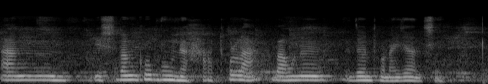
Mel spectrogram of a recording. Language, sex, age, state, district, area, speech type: Bodo, female, 60+, Assam, Kokrajhar, urban, spontaneous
